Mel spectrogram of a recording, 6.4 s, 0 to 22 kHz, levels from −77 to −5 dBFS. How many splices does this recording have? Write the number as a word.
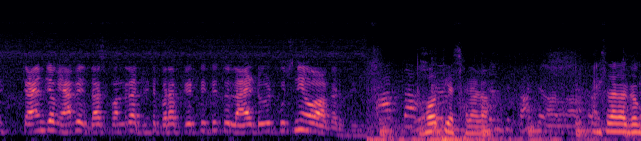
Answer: one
